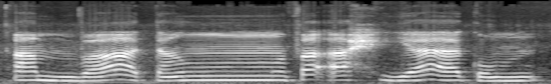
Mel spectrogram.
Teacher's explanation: ہم نے یہاں بھی نون تنوین کی آواز کو چھپا کے پڑھا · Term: اخفا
